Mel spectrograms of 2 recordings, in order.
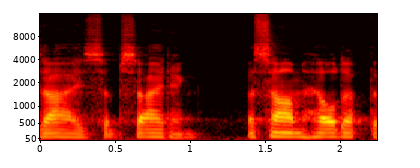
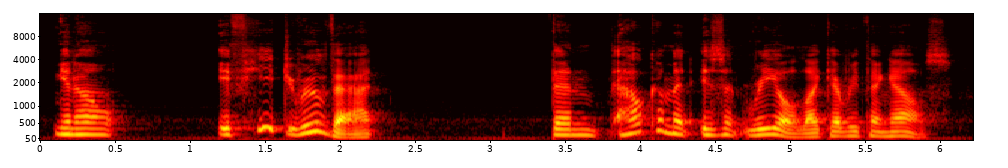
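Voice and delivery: put-on light, higher girl's voice; young girl voice; 7 semitones higher than usual. A girl challenging Assam in a light voice.

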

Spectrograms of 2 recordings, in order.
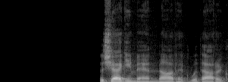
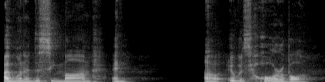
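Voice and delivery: lightly voiced distressed girl, a little louder; a touch of horror, pitch slightly raised; upset girl; 4 semitones higher, 5 dB louder than usual. Girl recounts a horrible sight.

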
